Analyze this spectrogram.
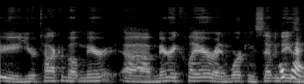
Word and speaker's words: Marie Claire: Claire so and Greg I appreciate you pronouncing It the French way Mary Claire as it is intended but we Americans um bastardize the word down to Marie Claire but so I started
